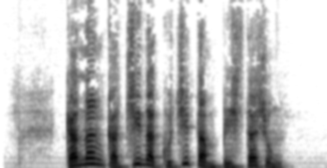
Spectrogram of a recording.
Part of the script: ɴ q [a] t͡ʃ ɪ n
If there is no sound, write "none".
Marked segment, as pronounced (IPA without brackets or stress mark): ɑ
